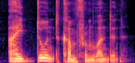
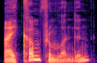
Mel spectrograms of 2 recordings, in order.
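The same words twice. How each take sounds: First: Don't punched as the contrast; stress on DON'T. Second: Said in the usual way. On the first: Shown as a demonstration. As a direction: lean on don't, then let the sentence fall. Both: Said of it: "I'd like you to compare".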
